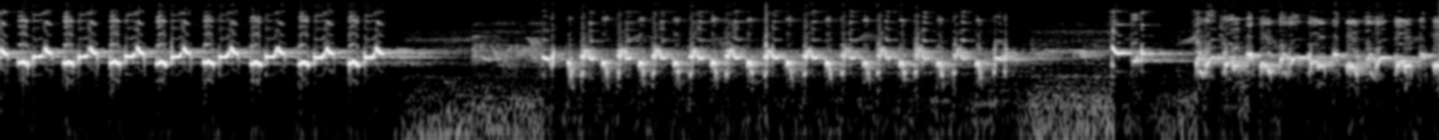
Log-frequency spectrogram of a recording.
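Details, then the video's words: Long rolling fight song of yellow-vented bulbul played to make other bulbuls respond: loud quick looping chirps, then a sustained fast chatter of repeated notes, ending in a fresh burst of bright phrases. "Suara Burung Trucukan GACOR ROPEL Panjang Ampuh Untuk PANCINGAN TRUCUK"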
